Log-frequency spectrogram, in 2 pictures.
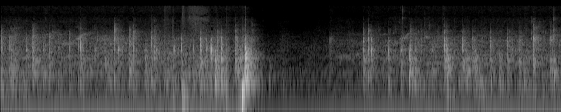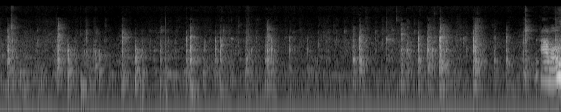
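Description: A mixing stick stirring and scraping a slime-kit mixture that is not yet slimy in a plastic bowl: quick, irregular clicks and scrapes against the bowl. There is a heavier thump near four seconds, then a short pause before the stirring resumes.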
